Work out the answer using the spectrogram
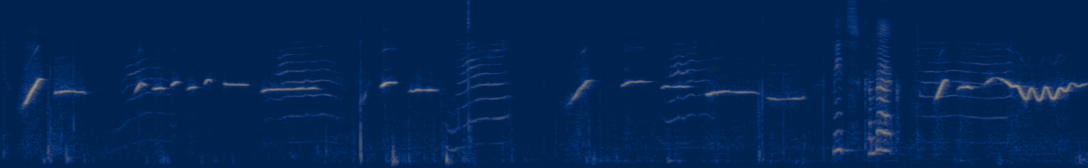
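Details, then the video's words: Male Maine Coon Mitz, indoors and following someone who whistles, meowing repeatedly; a busy mix of short whistled phrases and ringing meows, with a few sharp clicks. "Cat likes whistling"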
